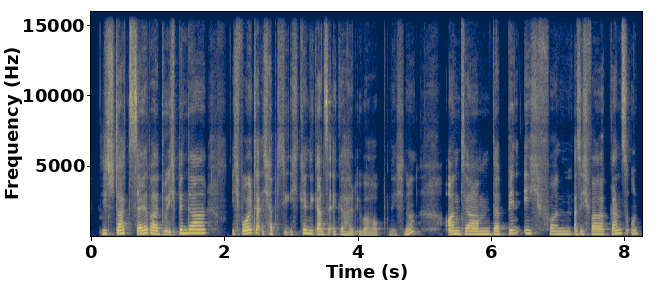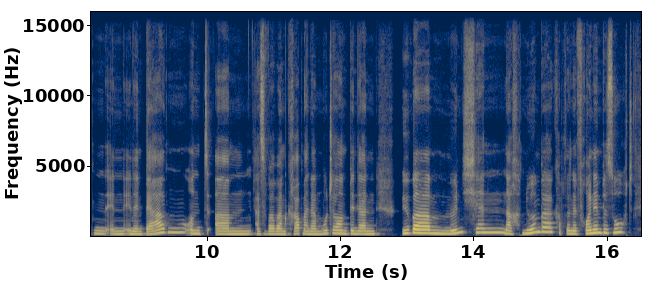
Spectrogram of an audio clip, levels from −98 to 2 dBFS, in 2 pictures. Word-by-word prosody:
Die 215 - 0
Stadt 220 +5 +3
selber 215 0 +5
du, 190 0 -6
ich - - -2
bin 240 -1 +5
da 250 0 +5 0.4
ich 200 -2 -7
wollte 235 +4 +5
ich 180 +1 -5
habe 215 0 -2
die - - -10
ich 180 - -11
kenne 235 +4 +3
die 215 - 0
ganze 180 -1 +2
Ecke 180 -2 -4
halt 160 0 -5
überhaupt 140 -3 -8
nicht, - - -14
ne, - - -1 0.5
und 200 -1 +3
ähm, 190 -1 +2
da 190 0 +2
bin 220 +5 -3
ich 230 0 -4
von 190 -2 -3
also, 175 +2 -2
ich 190 - -6
war 185 -1 +2
ganz 205 +6 -1
unten 210 -1 -6
in 185 0 -4
in - - -5
den 185 -1 -2
Bergen 280 +11 -1
und 210 -5 -5
ähm, 190 0 -1
also, 185 +1 -6
war 190 0 0
bei 190 - 0
meinem 185 - -4
Grab 200 +3 -5
meiner 190 -2 -2
Mutter 220 +5 -2
und 205 -2 -2
bin 205 - -1
dann 190 -1 -1 0.4
über 245 +1 +6
München 285 +7 0
nach 205 -4 -3
Nürnberg, 320 +9 +1
habe - - -12
da 210 - -3
'ne 200 -1 0
Freundin 225 +7 +2
besucht 280 +3 -2
205 Hz, 205 wpm, -22 LUFS, 190-235 Hz, 0.5 s, über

